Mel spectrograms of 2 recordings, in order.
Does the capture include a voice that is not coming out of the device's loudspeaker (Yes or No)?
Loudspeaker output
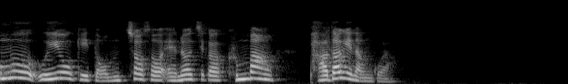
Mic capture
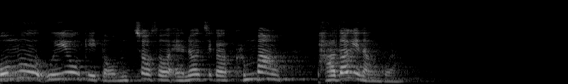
No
